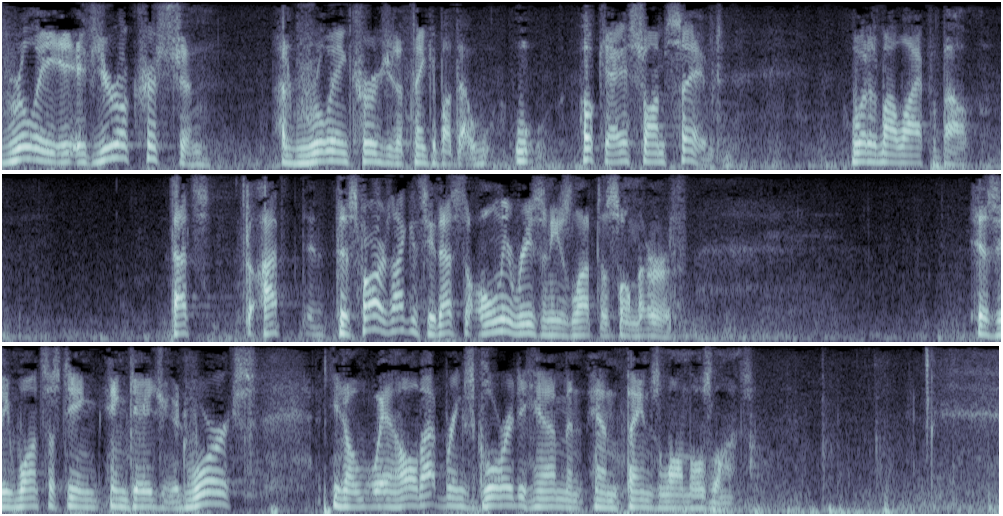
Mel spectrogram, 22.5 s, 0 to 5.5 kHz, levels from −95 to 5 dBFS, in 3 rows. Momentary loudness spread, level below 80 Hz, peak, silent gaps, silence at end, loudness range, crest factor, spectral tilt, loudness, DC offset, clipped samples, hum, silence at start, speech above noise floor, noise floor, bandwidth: 18 LU; -38 dBFS; 0 dBFS; none; 0 s; 5 LU; 18 dB; -8.5 dB/octave; -18 LUFS; under 0.1%; under 0.1%; none; 0 s; 30 dB; -47 dBFS; 5.4 kHz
